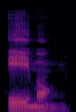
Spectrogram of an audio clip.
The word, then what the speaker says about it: Emuang: name correctly a mong yeah among like a song right and it spells with the australian big bird in the front emu okay yeah yeah it's not pronounced the way it's spelt that's where a lot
